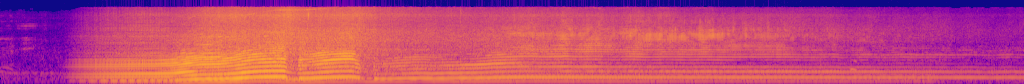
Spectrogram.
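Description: Drag-racing snowmobile launching off the start line. Its engine revs climb sharply for about two seconds and dip briefly near three seconds. The pitch then settles to a steady note as it pulls away down the ice, slowly fading with distance.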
